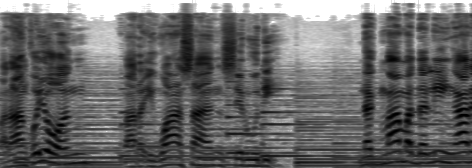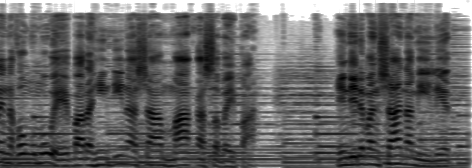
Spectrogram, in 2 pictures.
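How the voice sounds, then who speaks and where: A lovesick young cashier's confession, read by a man with a Filipino accent. The voice is fairly high for a man, telling the story in the first person as radio drama, with loud guitar music behind it. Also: lightly acted. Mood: regretful. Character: lovesick, guilt-ridden young cashier narrating a confession letter. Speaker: narrator reading a letter sender's story.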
